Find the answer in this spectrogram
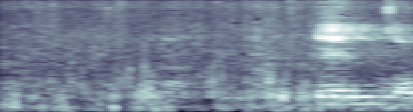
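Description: Low rumbling wind noise on an outdoor microphone during a pause in a sermon, then a man's voice resumes speaking Thai about a second and a half in.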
